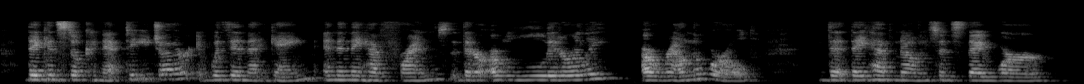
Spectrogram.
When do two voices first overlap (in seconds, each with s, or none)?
none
